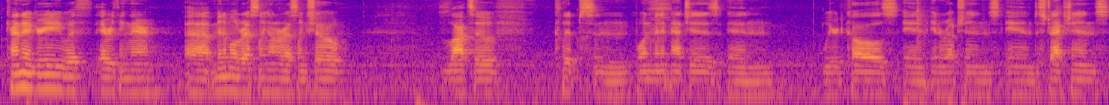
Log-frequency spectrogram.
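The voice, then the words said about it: Very tired, low-energy voice. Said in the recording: “in my super tired voice”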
